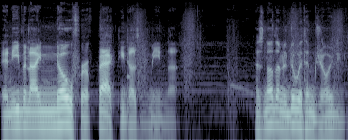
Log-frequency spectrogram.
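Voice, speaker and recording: With some vocal fry and lively intonation, a medium-pitched streamer whose voice is normally very quiet talks a little fast to his chat. The audio is dull with faint music behind, and his off-the-cuff talk is blunt, repetitive, and sometimes profane.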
